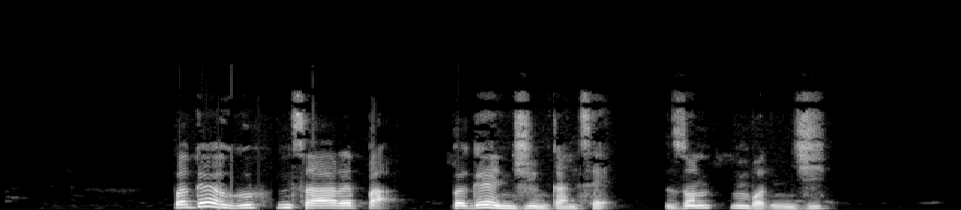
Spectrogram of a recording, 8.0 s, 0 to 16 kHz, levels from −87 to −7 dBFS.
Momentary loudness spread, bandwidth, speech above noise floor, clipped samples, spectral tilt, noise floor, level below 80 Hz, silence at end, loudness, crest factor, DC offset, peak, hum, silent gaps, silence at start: 14 LU; 9.4 kHz; 69 dB; under 0.1%; -5.5 dB/octave; -83 dBFS; -60 dBFS; 1.15 s; -14 LUFS; 16 dB; under 0.1%; 0 dBFS; none; none; 1.45 s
